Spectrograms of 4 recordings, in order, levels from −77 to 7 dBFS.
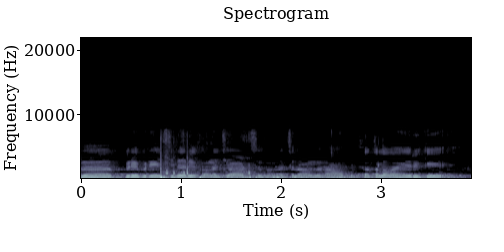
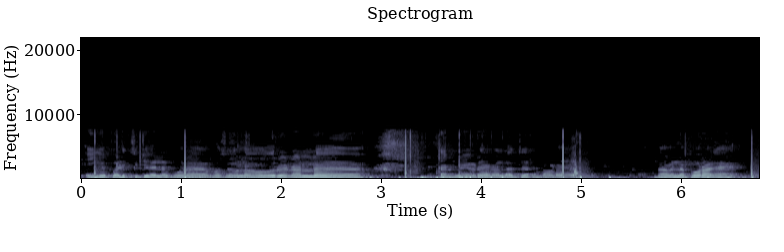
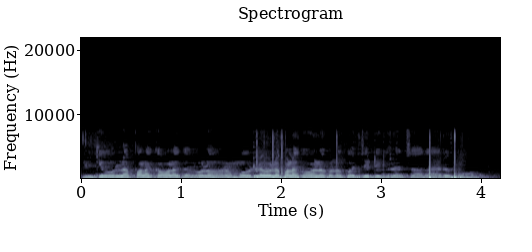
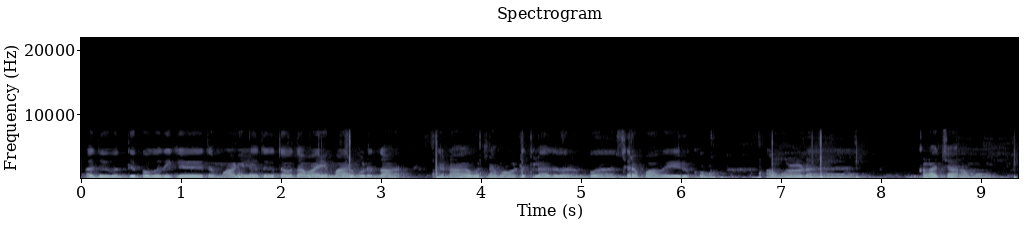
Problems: constant background noise, background conversations at intervals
